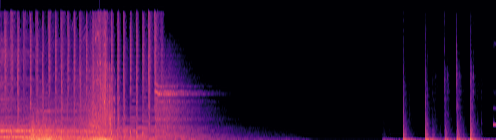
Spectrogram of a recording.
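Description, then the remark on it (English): A loud crashing boom rings out and slowly fades to silence, then a door is unlocked: five or six sharp metallic clicks and clunks arrive in quick succession. “Someone's unlocking the door.”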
